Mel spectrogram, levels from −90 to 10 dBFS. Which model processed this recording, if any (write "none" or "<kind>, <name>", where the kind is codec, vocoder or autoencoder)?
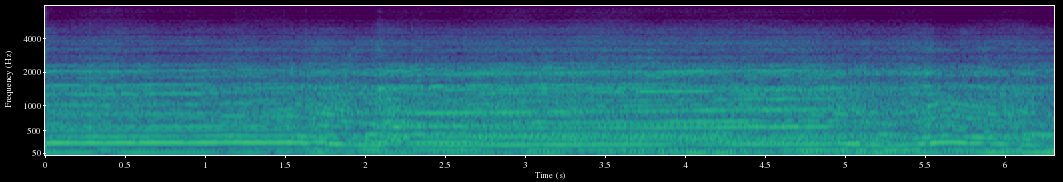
codec, DAC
